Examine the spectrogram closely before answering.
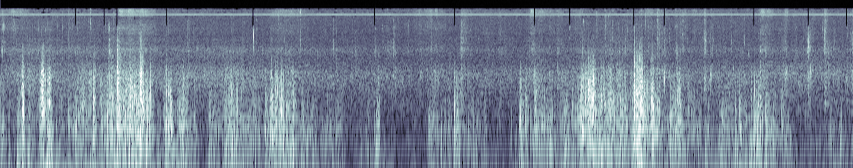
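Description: Footsteps crunch and scrape on icy snow outdoors.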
